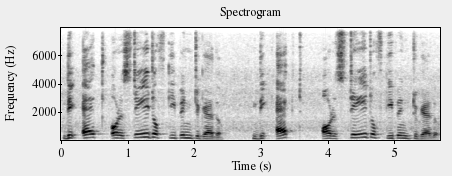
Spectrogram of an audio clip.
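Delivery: definition read out slowly, word by word. Shown as a demonstration. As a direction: dictate the definition. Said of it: "पहला meaning क्या है देखिए".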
